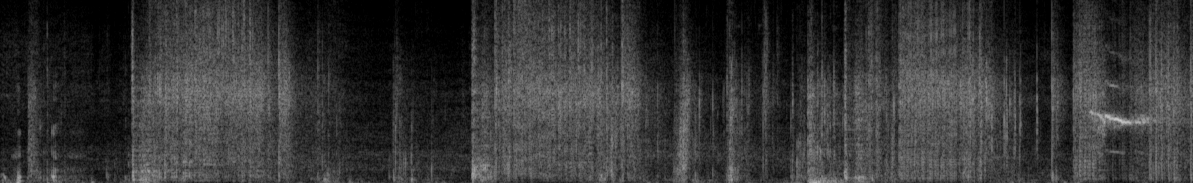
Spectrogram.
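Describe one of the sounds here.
A firework fountain hisses and crackles as it sprays sparks.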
